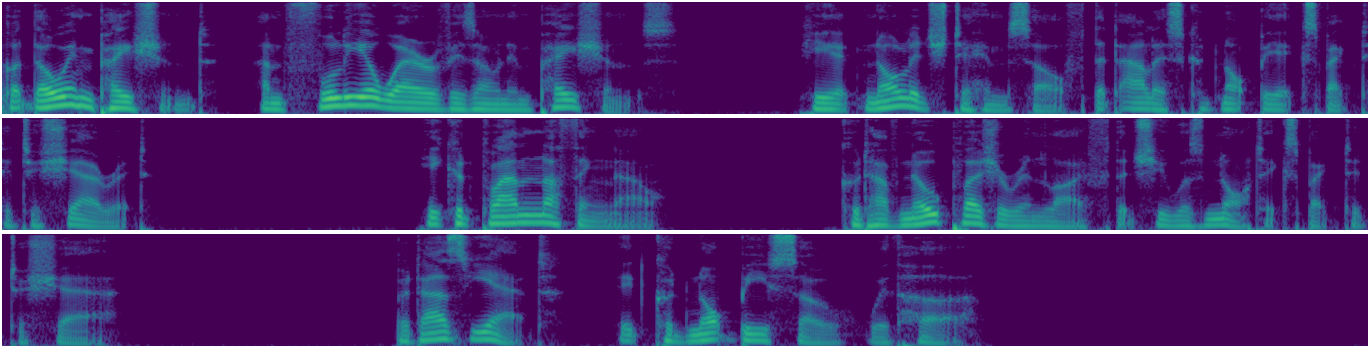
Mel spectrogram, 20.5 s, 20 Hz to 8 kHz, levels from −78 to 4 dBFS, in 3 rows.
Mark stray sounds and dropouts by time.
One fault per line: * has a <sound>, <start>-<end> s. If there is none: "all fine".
all fine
